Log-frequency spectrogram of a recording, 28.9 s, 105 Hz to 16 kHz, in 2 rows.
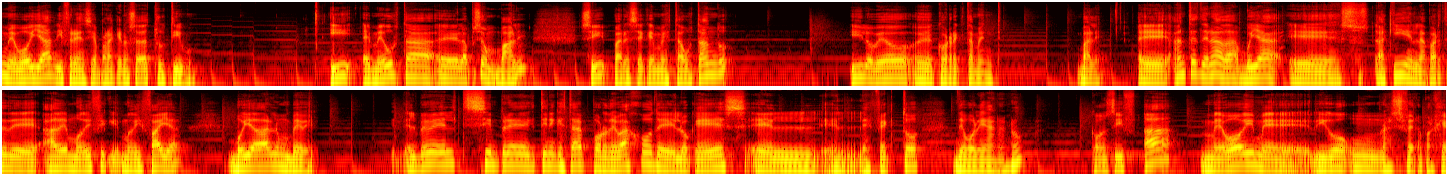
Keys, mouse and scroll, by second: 2.4-5.5 middle drag, 7.0-7.6 scroll up 1, 7.6 scroll up 4, 7.6-10.5 middle drag, 10.5-13.7 scroll down 1, 13.7 scroll down 4, 13.8-18.3 drag, 22.6 scroll down 1, 22.9 middle click, 23.5-25.3 scroll up 2, 25.6 scroll up 2, 28.1 shift+a.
